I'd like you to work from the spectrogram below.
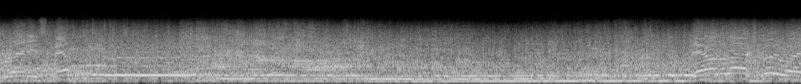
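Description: Race cars roar down the back straightaway at Knoxville Raceway in 1983, a loud, steady engine drone with rising and falling pitch as the field passes, while a commentator talks over it.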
